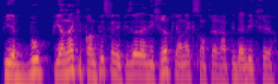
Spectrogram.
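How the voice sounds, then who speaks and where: A man, co-hosting a casual podcast chat, animated and laughing, slipping into English. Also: medium pitch, rapid-fire. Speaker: podcast co-host.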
